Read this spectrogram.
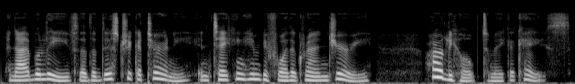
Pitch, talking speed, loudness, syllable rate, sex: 200 Hz, 210 wpm, -18 LUFS, 6.2 syllables/s, female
